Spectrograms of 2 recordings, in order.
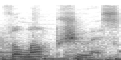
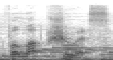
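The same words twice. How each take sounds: First: It is said with an M before the P. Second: It is said without an M before the P. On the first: The speaker calls it wrong. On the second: The speaker calls it right.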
